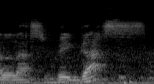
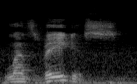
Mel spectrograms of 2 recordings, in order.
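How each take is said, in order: First: The stress is not on Ve. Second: The stress is on Ve. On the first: The speaker calls it wrong. "C'est pas Las Vegas" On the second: The speaker calls it right. "On monte sur veille"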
